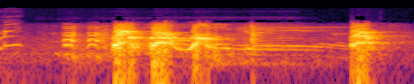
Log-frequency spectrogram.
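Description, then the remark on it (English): A dog barks in a quick series of sharp yaps, about six short barks with brief gaps, fairly loud, with a final bark after a pause. “I wish the dog would stop barking.”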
